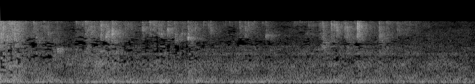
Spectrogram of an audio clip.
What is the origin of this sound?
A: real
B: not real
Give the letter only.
A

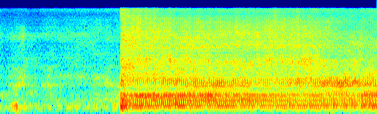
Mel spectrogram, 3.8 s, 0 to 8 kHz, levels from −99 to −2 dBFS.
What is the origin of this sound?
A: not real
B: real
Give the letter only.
A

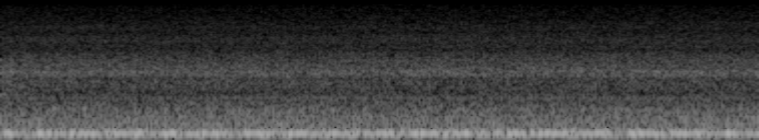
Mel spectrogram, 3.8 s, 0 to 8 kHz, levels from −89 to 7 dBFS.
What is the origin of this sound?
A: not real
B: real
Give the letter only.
B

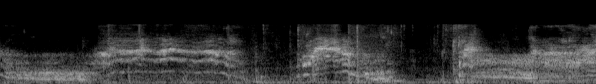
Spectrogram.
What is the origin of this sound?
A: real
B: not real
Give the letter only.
A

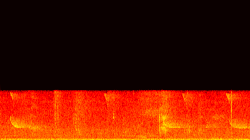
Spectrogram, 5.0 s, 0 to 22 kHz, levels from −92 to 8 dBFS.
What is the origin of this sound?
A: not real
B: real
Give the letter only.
B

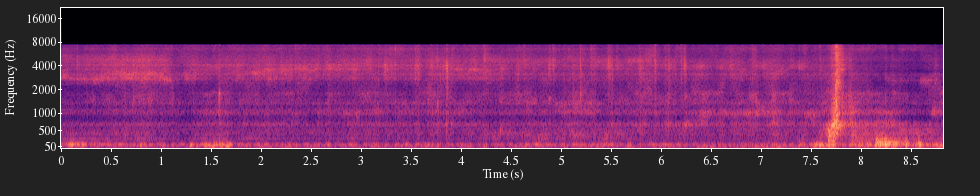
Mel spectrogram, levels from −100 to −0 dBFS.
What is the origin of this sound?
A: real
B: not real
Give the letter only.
B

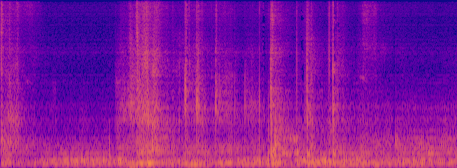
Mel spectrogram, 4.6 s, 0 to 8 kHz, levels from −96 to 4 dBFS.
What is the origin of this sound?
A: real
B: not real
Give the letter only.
B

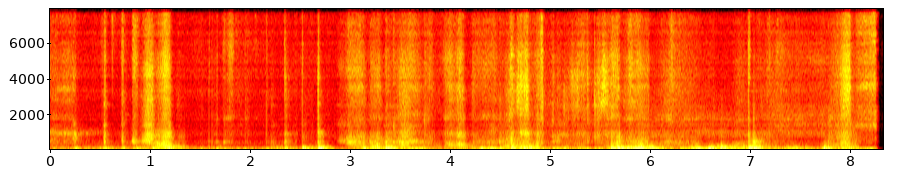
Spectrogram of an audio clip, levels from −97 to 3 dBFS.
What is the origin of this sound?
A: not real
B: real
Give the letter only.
A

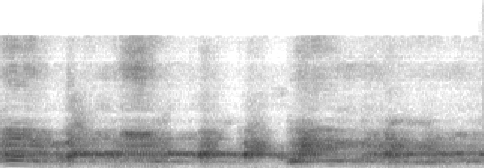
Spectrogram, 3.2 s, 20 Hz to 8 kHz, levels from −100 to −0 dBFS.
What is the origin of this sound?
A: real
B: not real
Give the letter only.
B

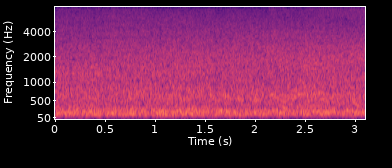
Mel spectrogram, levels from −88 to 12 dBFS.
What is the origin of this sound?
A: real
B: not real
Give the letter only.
A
